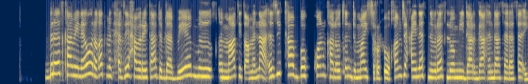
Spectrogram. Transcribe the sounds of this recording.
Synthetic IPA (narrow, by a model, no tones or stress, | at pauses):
bɨɾɐt̪kʰaβenajwɔɾɐkʼɐt̪mɐt̪ħɨziħaβɐɾet̪ʰat̪̚d̪ɐβd̪aβe̞mɨqʼɨmːat̪jɪt̪ʼɐqʼmɐnːaʔɨzikʰaβːokʰːo̞nkʰalʔot̪ʰɨnd̪ɨmːajɪsɨɾħukʰɐmziʕajnɐt̪nɨβɾɐt̪lo̞mid̪aɾɡaʔɨnd̪at̪ʰɐɾɐfɐʔɨjːu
